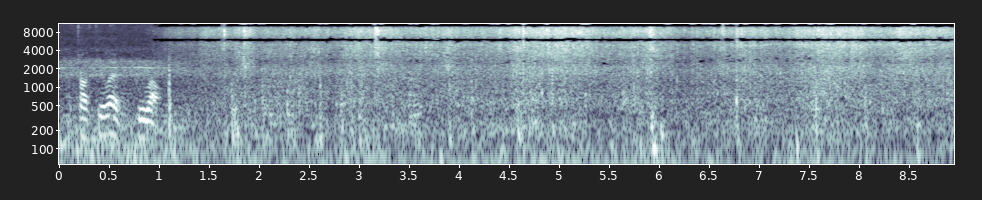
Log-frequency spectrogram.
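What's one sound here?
A sled scrapes and drags over dry leaves.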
